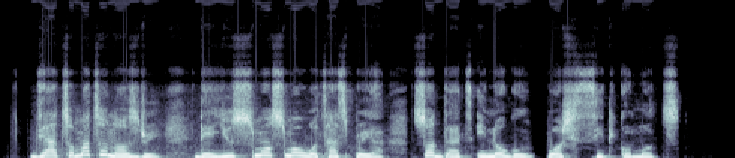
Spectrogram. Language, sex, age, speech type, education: Nigerian Pidgin, female, 15-29, spontaneous, tertiary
